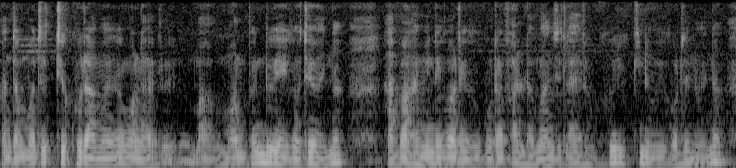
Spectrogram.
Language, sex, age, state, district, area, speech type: Nepali, male, 18-30, West Bengal, Darjeeling, rural, spontaneous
